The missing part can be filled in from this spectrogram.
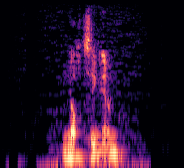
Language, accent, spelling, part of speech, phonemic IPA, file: English, UK, Nottingham, proper noun, /ˈnɒt.ɪŋ.əm/, En-uk-Nottingham.ogg
- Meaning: 1. A city, unitary authority, and borough of Nottinghamshire, England 2. Ellipsis of University of Nottingham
